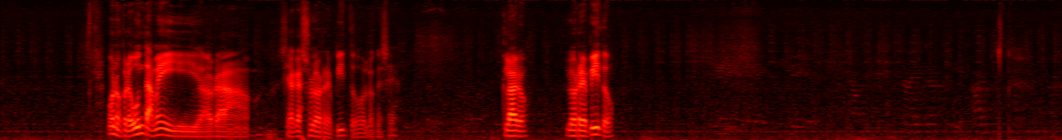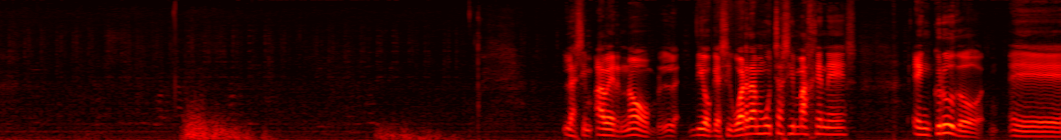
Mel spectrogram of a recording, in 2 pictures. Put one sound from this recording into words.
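A man speaks through a microphone in a large room, in bursts with long pauses.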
